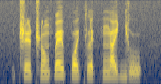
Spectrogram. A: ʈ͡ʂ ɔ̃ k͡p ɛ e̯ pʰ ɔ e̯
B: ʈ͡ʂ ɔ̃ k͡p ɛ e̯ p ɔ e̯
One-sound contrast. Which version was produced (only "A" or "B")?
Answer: B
